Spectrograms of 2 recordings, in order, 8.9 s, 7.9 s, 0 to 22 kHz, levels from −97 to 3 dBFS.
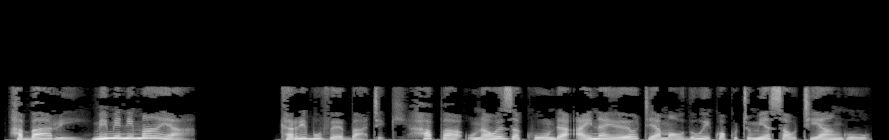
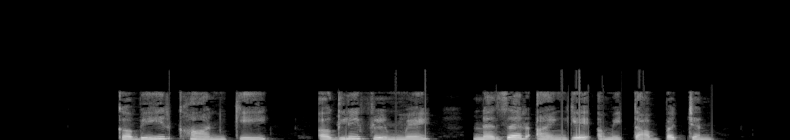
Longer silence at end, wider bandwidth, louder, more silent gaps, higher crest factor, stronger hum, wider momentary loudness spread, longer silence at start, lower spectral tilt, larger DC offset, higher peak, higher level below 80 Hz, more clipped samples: second, 0.2 s vs 0.8 s; second, 8.8 kHz vs 10.5 kHz; first, -20 LUFS vs -28 LUFS; first, 1.97-2.72 s vs 3.13-3.18 s, 4.64-4.73 s; about the same, 18 dB vs 20 dB; neither; about the same, 11 LU vs 10 LU; second, 0.1 s vs 1.2 s; about the same, -5 dB/octave vs -6 dB/octave; neither; first, -2 dBFS vs -10 dBFS; first, -46 dBFS vs -62 dBFS; neither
